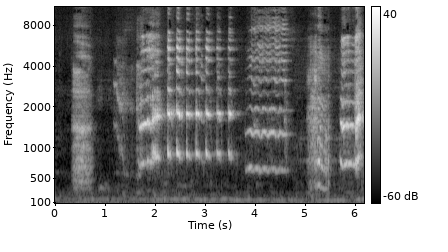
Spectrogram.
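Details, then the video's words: Pet yellow-naped amazon outdoors in sunshine, extra noisy while drying off after a shower: a quick run of about eight rhythmic, reedy hoots, then drawn-out humming tones and harsh, raspy squawks over a faint low hum. "the Parrot singing talking and making noise"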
